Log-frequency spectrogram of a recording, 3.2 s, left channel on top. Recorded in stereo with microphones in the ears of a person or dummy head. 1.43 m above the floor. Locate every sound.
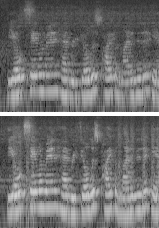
0.1 s a woman speaking: 65° right (ahead or behind), 3 m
